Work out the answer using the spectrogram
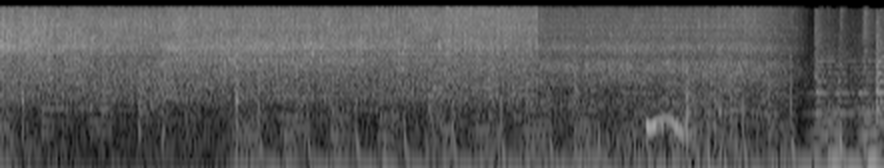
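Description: Ground chili paste sizzling in hot oil in a wok, stirred and scraped with a wooden spatula. Near the end, background music with a steady beat comes in.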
